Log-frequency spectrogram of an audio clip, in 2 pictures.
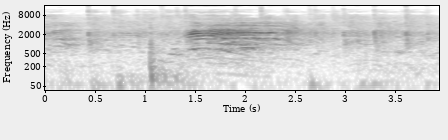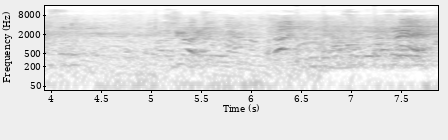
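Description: Spectators chatter and call out in an echoing hall.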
